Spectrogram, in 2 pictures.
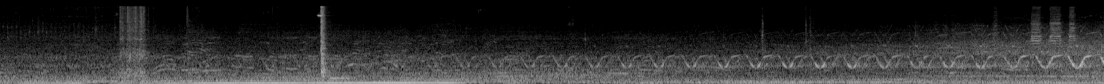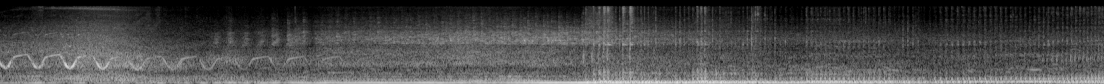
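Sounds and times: siren yelping: 4.8s - 14.4s
heavy vehicle engine rumble: 12.7s - 22.0s.

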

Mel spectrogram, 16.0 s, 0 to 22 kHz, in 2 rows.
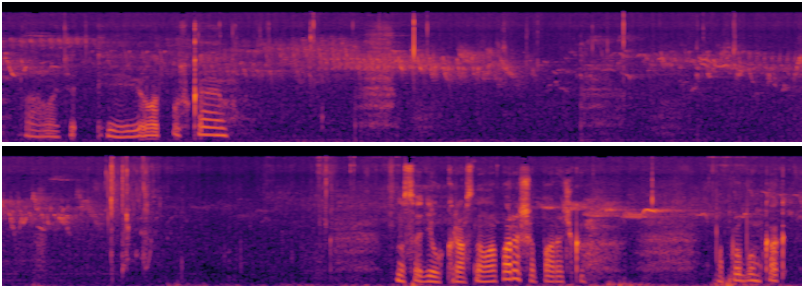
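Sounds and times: small birds singing: 0.0s - 16.0s
faint clicks: 5.0s - 6.4s.

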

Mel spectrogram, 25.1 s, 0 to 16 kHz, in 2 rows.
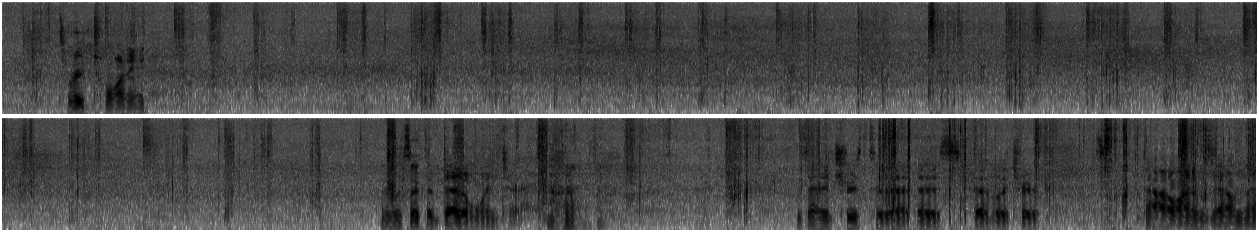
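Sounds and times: steady hiss: 0.0s - 25.0s
footsteps crunching through snow: 0.1s - 25.0s.

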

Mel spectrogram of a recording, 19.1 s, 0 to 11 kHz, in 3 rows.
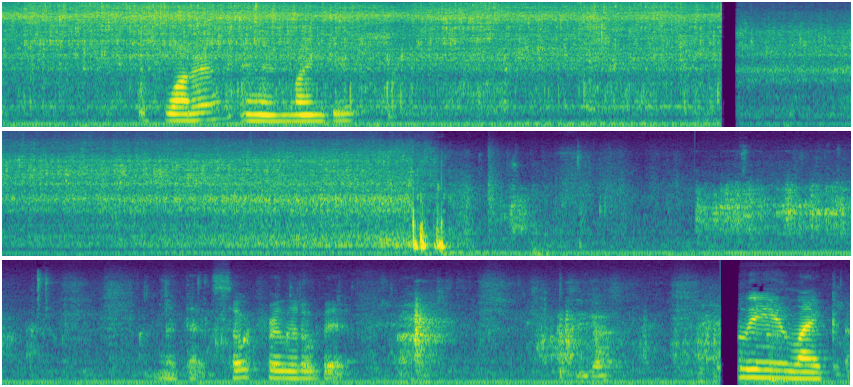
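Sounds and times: faucet water splashing on fruit: 0.0s - 8.3s.

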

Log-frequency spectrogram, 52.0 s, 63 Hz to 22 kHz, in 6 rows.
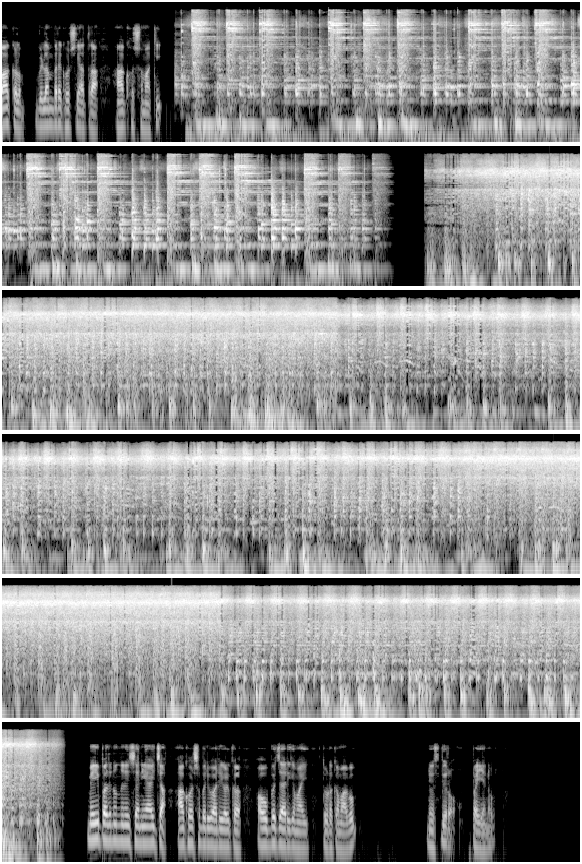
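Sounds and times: cymbals hissing: 2.6s - 12.5s, 15.0s - 44.3s
deep drum thuds: 15.0s - 44.3s.

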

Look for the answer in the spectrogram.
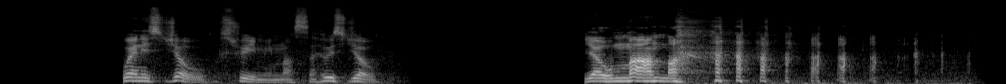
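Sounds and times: man laughing: 6.7s - 9.9s.

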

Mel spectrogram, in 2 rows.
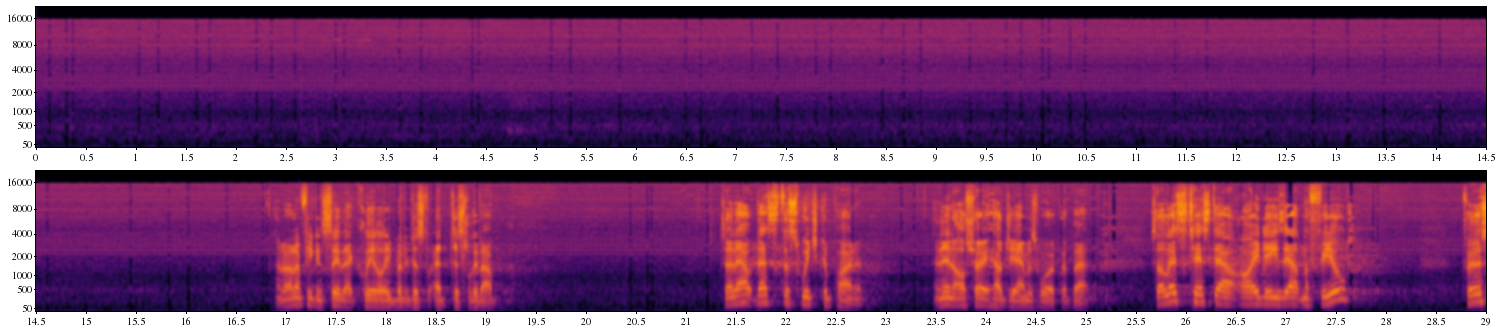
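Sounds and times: faint electronic hum: 0.0s - 29.0s
faint steady hiss: 0.0s - 29.0s.

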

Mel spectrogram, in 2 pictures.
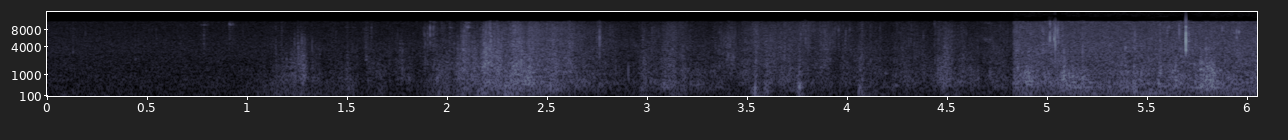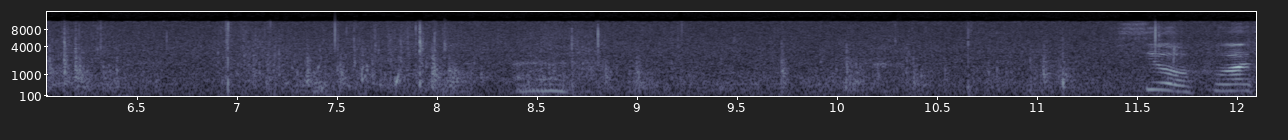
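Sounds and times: water splashing and sloshing: 0.8s - 12.0s.

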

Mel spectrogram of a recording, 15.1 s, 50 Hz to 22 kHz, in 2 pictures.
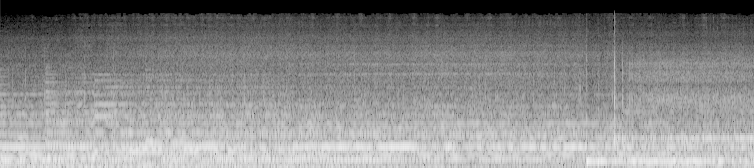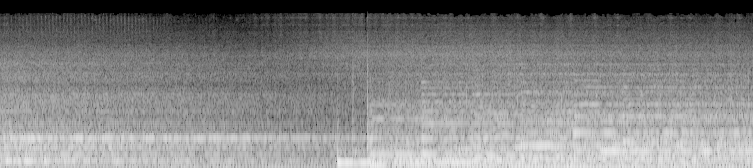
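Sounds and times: low bass notes: 0.0s - 15.0s
suspenseful cinematic pad chords: 0.0s - 15.0s.

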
